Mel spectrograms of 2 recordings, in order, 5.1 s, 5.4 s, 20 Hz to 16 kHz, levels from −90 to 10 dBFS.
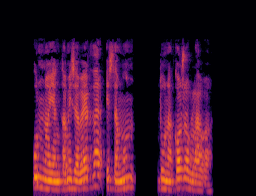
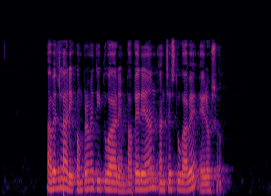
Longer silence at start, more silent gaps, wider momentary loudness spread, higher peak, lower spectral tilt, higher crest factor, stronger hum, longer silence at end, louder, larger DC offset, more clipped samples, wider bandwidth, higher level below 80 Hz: second, 0.65 s vs 0.95 s; first, 2.75-3.14 s vs none; first, 12 LU vs 6 LU; first, -4 dBFS vs -16 dBFS; about the same, -4.5 dB/octave vs -5 dB/octave; about the same, 18 dB vs 18 dB; neither; about the same, 0.9 s vs 0.95 s; first, -20 LUFS vs -34 LUFS; neither; neither; about the same, 7.4 kHz vs 7.8 kHz; about the same, -68 dBFS vs -68 dBFS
